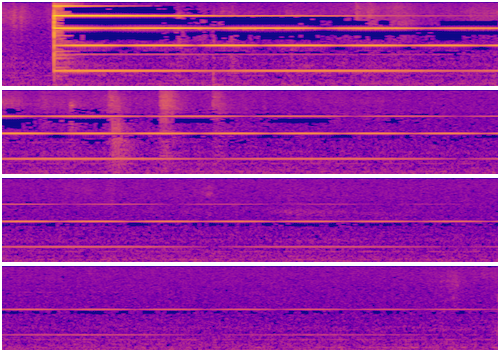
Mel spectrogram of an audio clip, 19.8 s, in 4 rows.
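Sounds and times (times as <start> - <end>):
meditation bell ringing: 0.5 - 19.8.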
